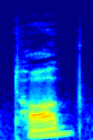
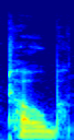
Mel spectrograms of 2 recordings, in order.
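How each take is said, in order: First: The name does not rhyme with globe. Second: The name rhymes with globe. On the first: "would it be Tobe or Tob?" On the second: "Rhyme with globe"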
